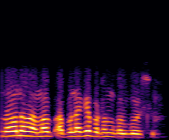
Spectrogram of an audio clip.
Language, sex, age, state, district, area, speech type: Assamese, male, 18-30, Assam, Dhemaji, rural, conversation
